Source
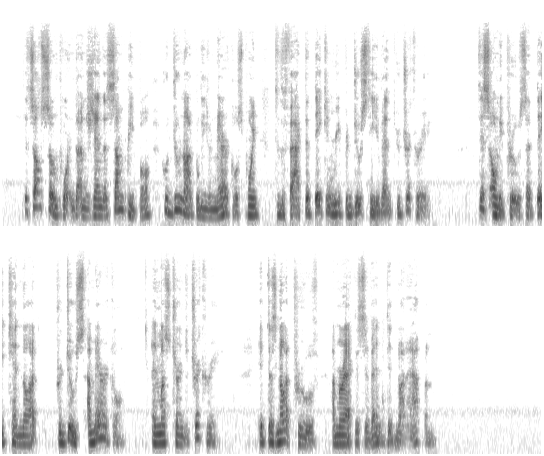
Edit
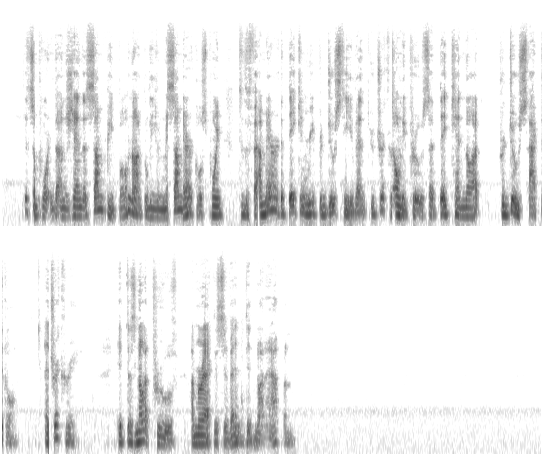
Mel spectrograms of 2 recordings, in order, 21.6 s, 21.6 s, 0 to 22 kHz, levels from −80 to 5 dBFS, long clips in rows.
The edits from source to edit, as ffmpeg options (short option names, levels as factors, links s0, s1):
-filter_complex "[0:a]asplit=15[s0][s1][s2][s3][s4][s5][s6][s7][s8][s9][s10][s11][s12][s13][s14];[s0]atrim=end=0.642[s15];[s1]atrim=start=1.048:end=2.922[s16];[s2]atrim=start=3.538:end=4.332[s17];[s3]atrim=start=2.108:end=2.422[s18];[s4]atrim=start=4.328:end=5.822[s19];[s5]atrim=start=12.478:end=12.952[s20];[s6]atrim=start=6.088:end=8.312[s21];[s7]atrim=start=9.728:end=11.432[s22];[s8]atrim=start=11.428:end=11.932,asetpts=PTS-STARTPTS,volume=0.531[s23];[s9]atrim=start=11.928:end=12.482[s24];[s10]atrim=start=5.818:end=6.092[s25];[s11]atrim=start=12.948:end=13.862[s26];[s12]atrim=start=14.538:end=16.002[s27];[s13]atrim=start=15.998:end=16.262,asetpts=PTS-STARTPTS,volume=0.631[s28];[s14]atrim=start=16.258[s29];[s15][s16]acrossfade=d=0.004:c1=hsin:c2=hsin[s30];[s30][s17]acrossfade=d=0.004:c1=hsin:c2=hsin[s31];[s31][s18]acrossfade=d=0.004:c1=hsin:c2=hsin[s32];[s32][s19]acrossfade=d=0.004:c1=hsin:c2=hsin[s33];[s33][s20]acrossfade=d=0.004:c1=hsin:c2=hsin[s34];[s34][s21]acrossfade=d=0.004:c1=hsin:c2=hsin[s35];[s35][s22]acrossfade=d=0.004:c1=hsin:c2=hsin[s36];[s36][s23]acrossfade=d=0.004:c1=hsin:c2=hsin[s37];[s37][s24]acrossfade=d=0.004:c1=hsin:c2=hsin[s38];[s38][s25]acrossfade=d=0.004:c1=hsin:c2=hsin[s39];[s39][s26]acrossfade=d=0.004:c1=hsin:c2=hsin[s40];[s40][s27]acrossfade=d=0.004:c1=hsin:c2=hsin[s41];[s41][s28]acrossfade=d=0.004:c1=hsin:c2=hsin[s42];[s42][s29]acrossfade=d=0.004:c1=hsin:c2=hsin"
